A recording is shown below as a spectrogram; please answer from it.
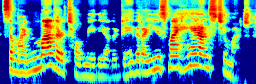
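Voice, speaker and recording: A woman's voice: medium pitch, big pitch swings, normal speed, pushed and bright. Upbeat, talkative woman lawyer hosting a live stream; casual, chatty delivery. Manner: chatty, upbeat and talkative, drops into whispered asides. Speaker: attorney hosting a live legal Q&A show.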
